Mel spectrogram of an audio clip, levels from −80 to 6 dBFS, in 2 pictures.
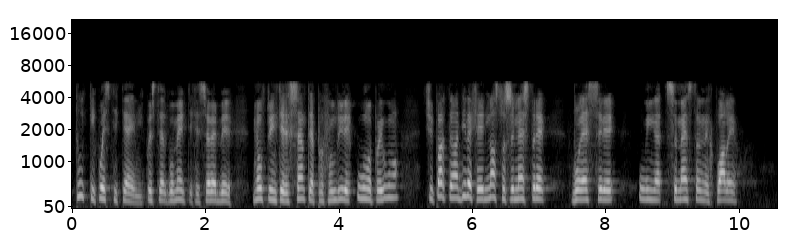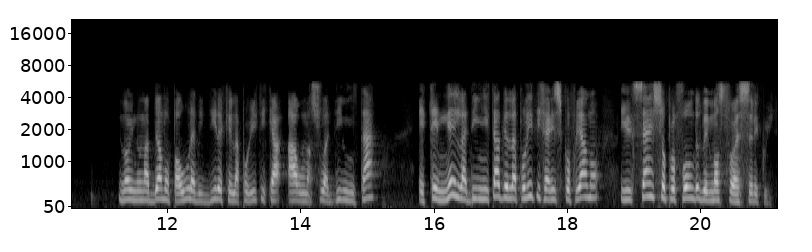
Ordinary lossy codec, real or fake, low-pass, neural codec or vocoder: none; fake; 5.4 kHz; codec, 16 kHz, 1 kbps, FunCodec, trained on LibriTTS, 50 frames a second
